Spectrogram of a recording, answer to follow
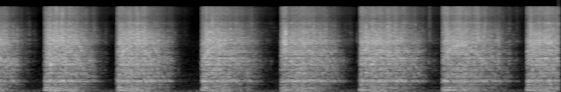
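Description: Food processor pulsed about seven times, roughly once a second, its blade chopping and rattling dried hot peppers in the plastic bowl. Each pulse starts sharply and winds down within a second.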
